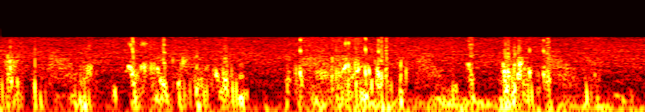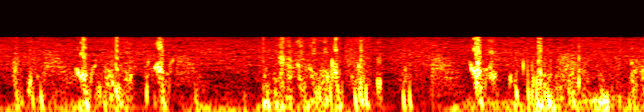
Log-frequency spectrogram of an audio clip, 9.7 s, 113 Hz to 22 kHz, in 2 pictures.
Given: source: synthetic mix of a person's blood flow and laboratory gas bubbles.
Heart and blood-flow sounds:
Doppler ultrasound of blood flow; subclavian vein
0.00-0.19 s: bubbles
0.22-0.38 s: bubbles
0.49-0.71 s: bubbles
0.82-1.87 s: bubbles
2.13-3.10 s: bubbles
3.36-3.46 s: bubbles
3.49-3.60 s: bubbles
3.73-4.17 s: bubbles
4.36-4.52 s: bubbles
4.92-5.20 s: bubbles
5.36-5.86 s: bubbles
5.90-6.15 s: bubbles
6.28-6.34 s: bubbles
6.80-7.72 s: bubbles
7.82-7.96 s: bubbles
8.32-8.59 s: bubbles
8.63-9.49 s: bubbles
9.54-9.67 s: bubbles
From the record:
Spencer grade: 4 (maximum detectable bubble signal sounding continuously throughout systole and diastole of every cardiac period, and overriding the amplitude of the normal cardiac signals); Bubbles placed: anywhere in the cardiac cycle

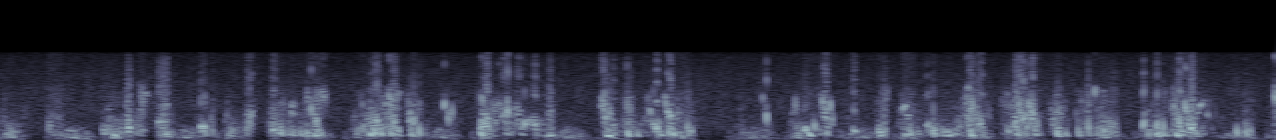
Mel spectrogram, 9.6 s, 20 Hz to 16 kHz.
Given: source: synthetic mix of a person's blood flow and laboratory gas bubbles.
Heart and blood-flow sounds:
Doppler ultrasound of blood flow; precordium
0.35-0.48 s: bubbles
0.74-1.31 s: bubbles
1.47-1.60 s: bubbles
1.82-1.92 s: bubbles
2.00-2.48 s: bubbles
2.67-3.23 s: bubbles
3.29-3.43 s: bubbles
3.56-4.18 s: bubbles
4.50-5.23 s: bubbles
5.68-5.79 s: bubbles
5.95-6.28 s: bubbles
6.38-6.45 s: bubbles
6.56-6.68 s: bubbles
6.77-7.43 s: bubbles
7.50-8.39 s: bubbles
8.54-9.15 s: bubbles
9.23-9.42 s: bubbles
9.53-9.58 s: bubbles
From the record:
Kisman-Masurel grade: 343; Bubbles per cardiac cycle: rolling drumbeat, 9 or more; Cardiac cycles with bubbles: 100%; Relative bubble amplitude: loud (0.450 to 0.775); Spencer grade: 3 (all of the cardiac periods contain showers or single bubble signals, but not dominating or overriding the cardiac motion signals); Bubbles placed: anywhere in the cardiac cycle

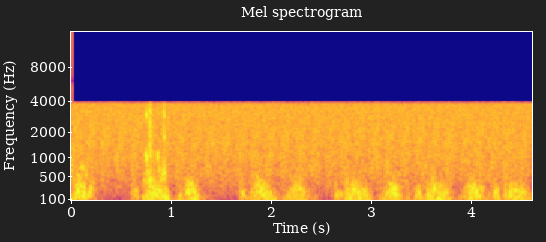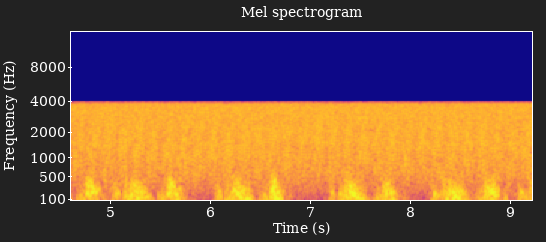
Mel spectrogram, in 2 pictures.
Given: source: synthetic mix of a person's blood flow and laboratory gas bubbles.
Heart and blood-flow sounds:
Doppler ultrasound of blood flow; precordium
0.00-0.24 s: bubbles
0.70-0.99 s: bubbles
From the record:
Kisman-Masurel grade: 212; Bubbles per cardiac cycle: several, 3 to 8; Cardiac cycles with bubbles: 1 to 10%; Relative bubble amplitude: moderate (0.250 to 0.450); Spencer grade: 1 (occasional bubble signal discernible with the cardiac motion signal, with majority of cardiac periods free of bubbles); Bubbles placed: only in the low amplitude regions of the cardiac cycle

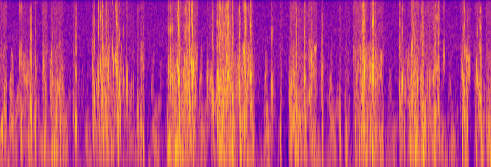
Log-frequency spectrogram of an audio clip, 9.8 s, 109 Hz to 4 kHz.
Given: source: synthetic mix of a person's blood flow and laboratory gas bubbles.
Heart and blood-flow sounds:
Doppler ultrasound of blood flow; precordium
0.00-0.15 s: bubbles
0.36-0.76 s: bubbles
0.83-0.95 s: bubbles
0.98-1.30 s: bubbles
1.45-1.58 s: bubbles
1.83-2.69 s: bubbles
2.73-2.90 s: bubbles
3.32-3.96 s: bubbles
4.12-5.12 s: bubbles
5.41-5.49 s: bubbles
5.59-5.66 s: bubbles
5.77-6.36 s: bubbles
6.41-6.49 s: bubbles
6.77-6.85 s: bubbles
6.89-7.01 s: bubbles
7.07-7.68 s: bubbles
7.97-8.90 s: bubbles
9.21-9.42 s: bubbles
9.47-9.84 s: bubbles
From the record:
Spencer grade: 4 (maximum detectable bubble signal sounding continuously throughout systole and diastole of every cardiac period, and overriding the amplitude of the normal cardiac signals); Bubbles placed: only in the low amplitude regions of the cardiac cycle

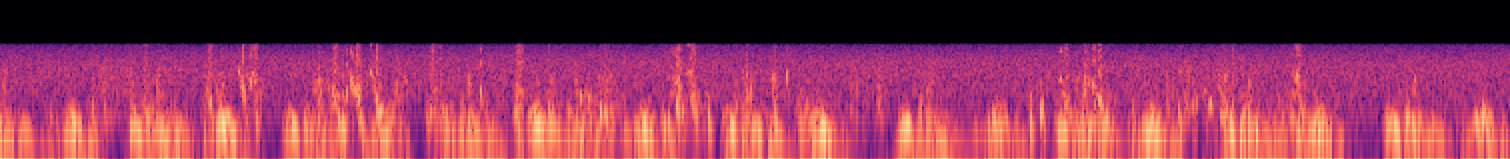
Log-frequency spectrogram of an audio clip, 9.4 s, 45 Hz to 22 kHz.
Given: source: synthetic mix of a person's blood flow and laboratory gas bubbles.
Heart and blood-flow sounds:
Doppler ultrasound of blood flow; precordium
0.55-1.02 s: bubbles
1.27-1.43 s: bubbles
1.46-1.67 s: bubbles
1.94-2.58 s: bubbles
2.65-2.85 s: bubbles
2.96-3.04 s: bubbles
3.19-3.54 s: bubbles
3.58-3.90 s: bubbles
4.10-4.48 s: bubbles
4.57-4.73 s: bubbles
4.80-4.96 s: bubbles
4.99-5.08 s: bubbles
6.41-6.99 s: bubbles
7.34-7.76 s: bubbles
7.96-8.19 s: bubbles
From the record:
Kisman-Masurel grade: 332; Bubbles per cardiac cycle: rolling drumbeat, 9 or more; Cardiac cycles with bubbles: 50 to 99%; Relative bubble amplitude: moderate (0.250 to 0.450); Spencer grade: 3 (all of the cardiac periods contain showers or single bubble signals, but not dominating or overriding the cardiac motion signals); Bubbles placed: only in the low amplitude regions of the cardiac cycle

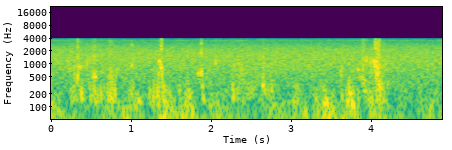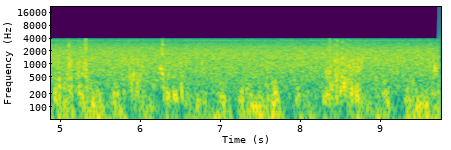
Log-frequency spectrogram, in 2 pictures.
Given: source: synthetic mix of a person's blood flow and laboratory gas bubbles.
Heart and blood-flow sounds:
Doppler ultrasound of blood flow; precordium
0.22-0.89 s: bubbles
1.01-1.56 s: bubbles
1.84-1.99 s: bubbles
2.05-2.13 s: bubbles
2.26-2.86 s: bubbles
3.73-4.28 s: bubbles
4.93-5.46 s: bubbles
5.79-6.13 s: bubbles
6.18-6.23 s: bubbles
6.25-6.61 s: bubbles
8.29-8.85 s: bubbles
9.68-9.77 s: bubbles
From the record:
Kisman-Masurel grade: 333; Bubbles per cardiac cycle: rolling drumbeat, 9 or more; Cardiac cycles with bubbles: 50 to 99%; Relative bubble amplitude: loud (0.450 to 0.775); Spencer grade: 3 (all of the cardiac periods contain showers or single bubble signals, but not dominating or overriding the cardiac motion signals); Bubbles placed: anywhere in the cardiac cycle

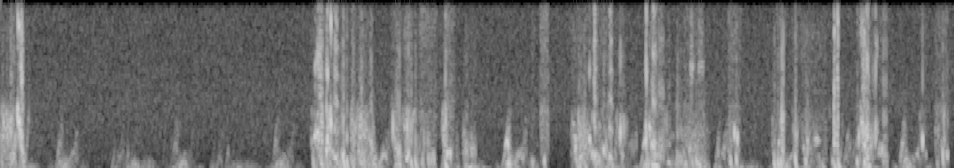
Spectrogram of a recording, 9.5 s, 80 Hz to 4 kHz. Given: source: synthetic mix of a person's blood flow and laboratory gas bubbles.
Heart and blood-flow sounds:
Doppler ultrasound of blood flow; precordium
0.00-0.29 s: bubbles
3.09-3.73 s: bubbles
3.90-4.37 s: bubbles
4.40-4.56 s: bubbles
4.62-4.77 s: bubbles
5.30-5.35 s: bubbles
5.40-5.49 s: bubbles
5.70-6.37 s: bubbles
6.43-7.10 s: bubbles
7.27-7.41 s: bubbles
7.71-8.44 s: bubbles
8.54-8.89 s: bubbles
9.19-9.27 s: bubbles
9.34-9.51 s: bubbles
From the record:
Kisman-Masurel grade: 333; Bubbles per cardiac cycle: rolling drumbeat, 9 or more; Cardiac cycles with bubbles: 50 to 99%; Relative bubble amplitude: loud (0.450 to 0.775); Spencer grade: 3 (all of the cardiac periods contain showers or single bubble signals, but not dominating or overriding the cardiac motion signals); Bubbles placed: anywhere in the cardiac cycle

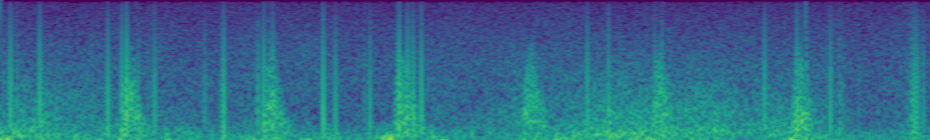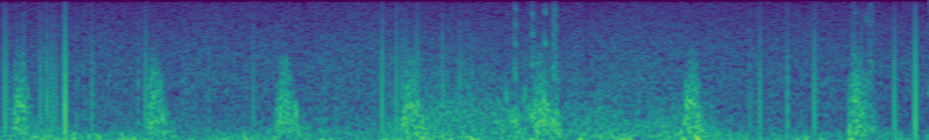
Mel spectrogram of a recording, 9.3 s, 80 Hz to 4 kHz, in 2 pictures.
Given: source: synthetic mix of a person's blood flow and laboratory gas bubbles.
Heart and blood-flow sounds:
Doppler ultrasound of blood flow; subclavian vein
6.10-6.16 s: bubbles
7.13-7.49 s: bubbles
7.62-7.67 s: bubbles
8.88-9.03 s: bubbles
9.28-9.30 s: bubbles
From the record:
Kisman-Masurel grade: 121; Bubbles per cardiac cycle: 1 to 2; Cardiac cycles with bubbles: 10 to 50%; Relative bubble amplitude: barely perceptible (0.100 to 0.250); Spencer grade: 2 (many but less than half of the cardiac periods contain bubble signals, singularly or in groups); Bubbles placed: anywhere in the cardiac cycle

